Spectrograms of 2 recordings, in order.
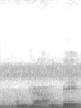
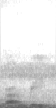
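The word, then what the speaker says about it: Gambee: se cierran con puntos que se llama gambé o gambí, le pronuncian gambé o gambí.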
